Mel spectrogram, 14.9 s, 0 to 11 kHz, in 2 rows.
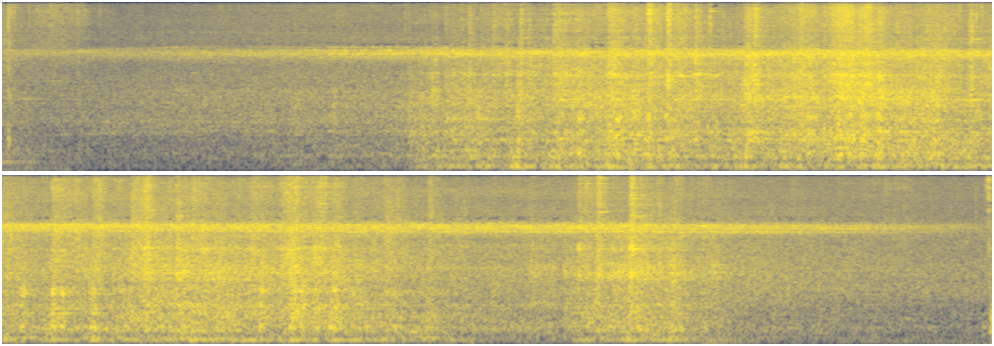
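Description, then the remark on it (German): A line 20 tram rolls past on its rails: a low rumble swells in after a few seconds, holds steady with faint clattering and a high steady whine, then surges once more before fading. “Frühmorgens, wenn sie nach Betriebsbeginn ab 5 Uhr alle 10 Minuten an meinem Bett vorbeirollt, hat sie es schon oft geschafft, eingebaut zu werden in”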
